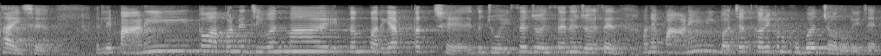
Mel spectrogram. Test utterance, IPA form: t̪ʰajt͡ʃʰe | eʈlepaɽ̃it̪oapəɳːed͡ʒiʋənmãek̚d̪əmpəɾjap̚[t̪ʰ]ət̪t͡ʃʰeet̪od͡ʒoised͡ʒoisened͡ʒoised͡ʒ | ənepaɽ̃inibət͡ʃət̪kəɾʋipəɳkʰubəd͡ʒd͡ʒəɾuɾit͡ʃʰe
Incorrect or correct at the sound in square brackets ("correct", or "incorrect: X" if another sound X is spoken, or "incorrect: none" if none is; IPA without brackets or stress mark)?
incorrect: t̪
